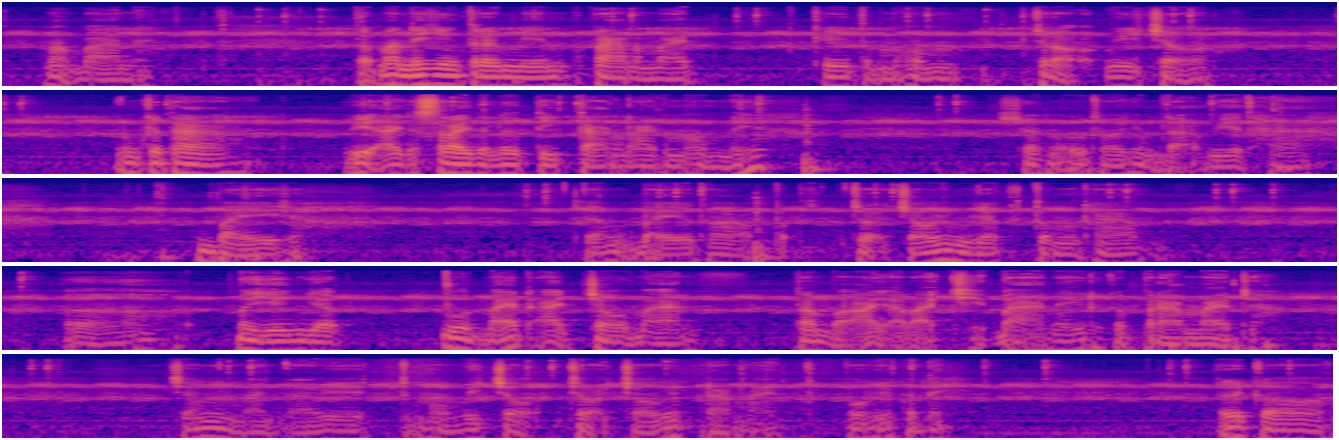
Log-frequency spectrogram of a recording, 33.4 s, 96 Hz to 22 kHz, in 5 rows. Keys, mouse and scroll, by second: 0.0-0.6 scroll up 1, 1.2 middle click, 5.0-5.9 scroll up 1, 8.8 middle click, 9.6 Escape, 9.8 Escape, 14.3 b, 19.6 double click, 25.7-26.1 typing, 29.6 scroll down 1, 29.9 middle click, 31.5 double click.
